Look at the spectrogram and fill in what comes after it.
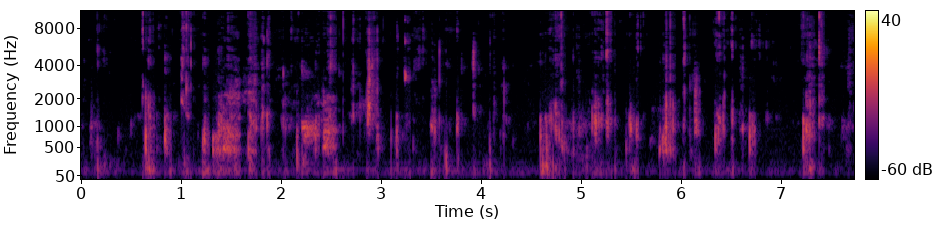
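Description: Close-miked chewing and lip-smacking of a mouthful of food eaten by hand, a run of wet clicks and smacks. It pauses briefly about four seconds in, then starts again with the next bite.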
